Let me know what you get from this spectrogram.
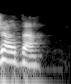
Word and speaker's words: Jardin: It's Jardin. – Jardin. See? Jardin. It's like Boca.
